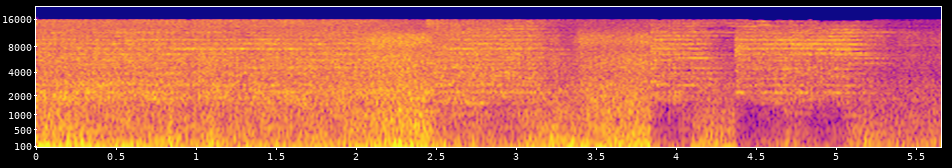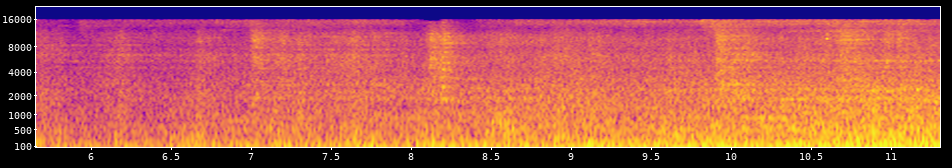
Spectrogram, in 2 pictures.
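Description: Norfolk Southern freight train's covered hopper cars rolling past close by: a continuous rumble and clatter of steel wheels on the rails with a high wheel squeal. The sound dips briefly about five seconds in, then picks up again.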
